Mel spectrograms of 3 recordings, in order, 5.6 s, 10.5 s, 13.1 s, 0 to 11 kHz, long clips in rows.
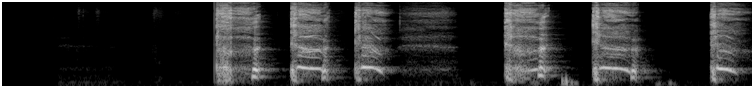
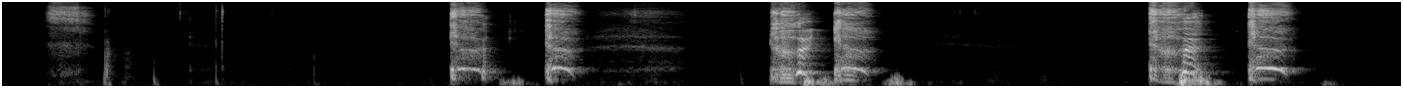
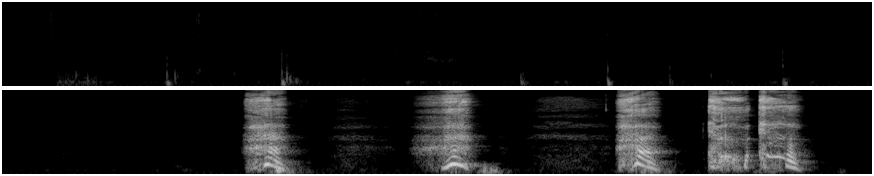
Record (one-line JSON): {"cough_length": "5.6 s", "cough_amplitude": 32767, "cough_signal_mean_std_ratio": 0.47, "three_cough_length": "10.5 s", "three_cough_amplitude": 32768, "three_cough_signal_mean_std_ratio": 0.34, "exhalation_length": "13.1 s", "exhalation_amplitude": 32768, "exhalation_signal_mean_std_ratio": 0.26, "survey_phase": "beta (2021-08-13 to 2022-03-07)", "age": "65+", "gender": "Female", "wearing_mask": "No", "symptom_cough_any": true, "symptom_runny_or_blocked_nose": true, "symptom_sore_throat": true, "symptom_fatigue": true, "symptom_onset": "7 days", "smoker_status": "Never smoked", "respiratory_condition_asthma": false, "respiratory_condition_other": false, "recruitment_source": "Test and Trace", "submission_delay": "2 days", "covid_test_result": "Positive", "covid_test_method": "RT-qPCR", "covid_ct_value": 23.1, "covid_ct_gene": "ORF1ab gene"}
